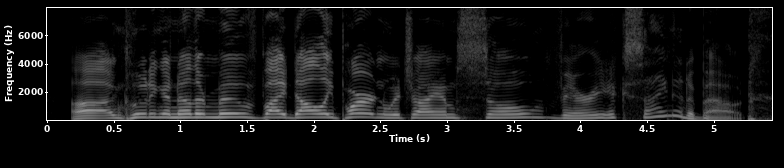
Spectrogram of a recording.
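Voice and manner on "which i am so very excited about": dry, slow, soft sarcastic aside. Wrapping up the show, the host previews the upcoming news: sarcastic. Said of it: "he said sarcastically".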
